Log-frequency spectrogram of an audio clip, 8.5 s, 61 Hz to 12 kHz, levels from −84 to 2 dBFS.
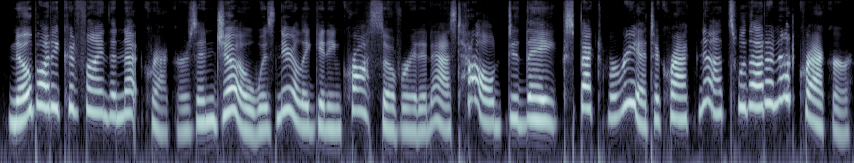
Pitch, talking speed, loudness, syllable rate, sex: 270 Hz, 180 wpm, -17 LUFS, 5.0 syllables/s, female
